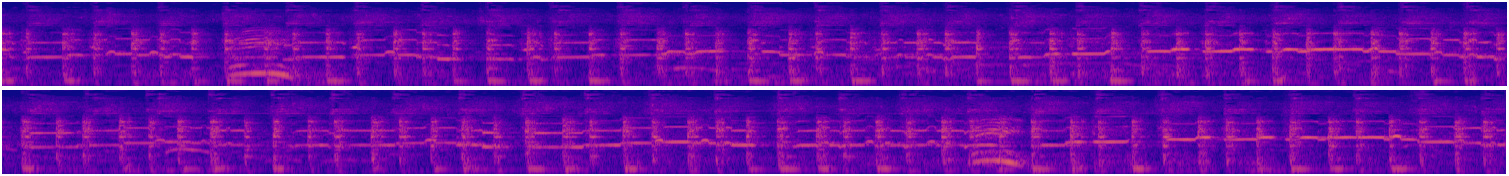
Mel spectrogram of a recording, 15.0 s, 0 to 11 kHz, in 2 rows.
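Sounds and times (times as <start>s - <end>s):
steady drumbeat: 0.0s - 15.0s.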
